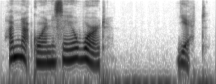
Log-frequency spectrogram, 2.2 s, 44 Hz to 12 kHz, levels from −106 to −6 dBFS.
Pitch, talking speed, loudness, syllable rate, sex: 210 Hz, 195 wpm, -18 LUFS, 5.7 syllables/s, female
